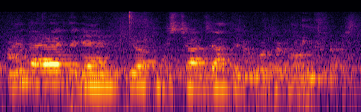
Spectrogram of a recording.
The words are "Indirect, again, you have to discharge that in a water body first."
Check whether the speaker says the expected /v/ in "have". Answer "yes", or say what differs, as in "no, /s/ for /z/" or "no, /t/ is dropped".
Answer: no, /f/ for /v/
